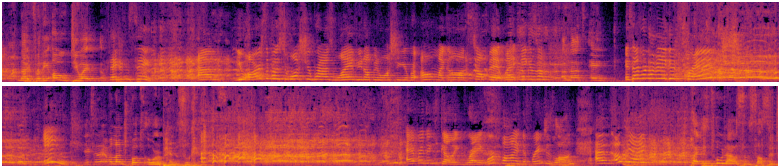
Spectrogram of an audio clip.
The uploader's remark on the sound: This was such a fun and special live recording, recorded at the lovely Monkey Barrel right towards the end of last year's festival.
